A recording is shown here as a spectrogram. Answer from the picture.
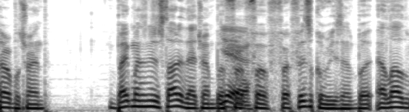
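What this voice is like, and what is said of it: Usual voice. Nothing is said of it.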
